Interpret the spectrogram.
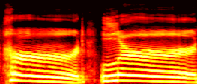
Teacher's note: In American English, this R sound in herd and learn is called a colored R. It is very strong. Imagine you're an angry dog, heard, learn.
